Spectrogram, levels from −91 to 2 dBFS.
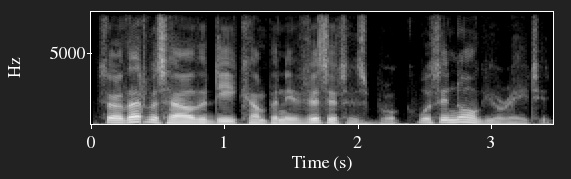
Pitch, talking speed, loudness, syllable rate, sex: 115 Hz, 190 wpm, -17 LUFS, 5.6 syllables/s, male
